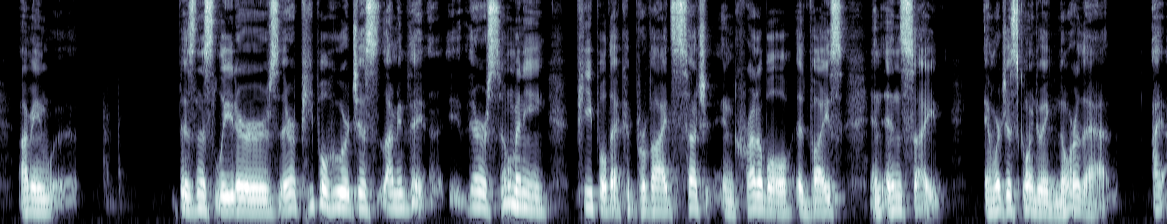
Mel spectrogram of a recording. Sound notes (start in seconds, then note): none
